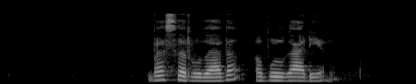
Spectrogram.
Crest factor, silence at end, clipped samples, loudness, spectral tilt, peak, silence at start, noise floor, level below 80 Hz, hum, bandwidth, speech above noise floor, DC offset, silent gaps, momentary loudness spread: 20 dB; 0.8 s; under 0.1%; -32 LUFS; -3.5 dB/octave; -16 dBFS; 1.5 s; -75 dBFS; -88 dBFS; none; 11.5 kHz; 43 dB; under 0.1%; none; 10 LU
